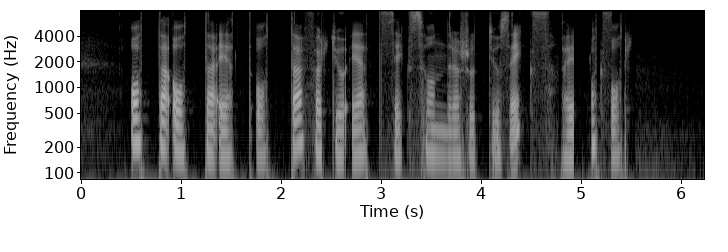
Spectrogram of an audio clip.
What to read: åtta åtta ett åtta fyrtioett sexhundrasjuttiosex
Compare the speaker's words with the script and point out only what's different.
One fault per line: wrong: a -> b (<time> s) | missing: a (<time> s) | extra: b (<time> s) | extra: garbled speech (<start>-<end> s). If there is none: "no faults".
extra: garbled speech (4.8-5.6 s)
